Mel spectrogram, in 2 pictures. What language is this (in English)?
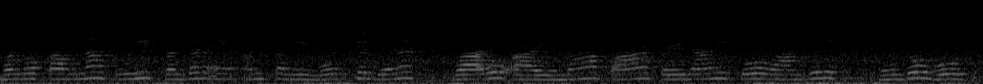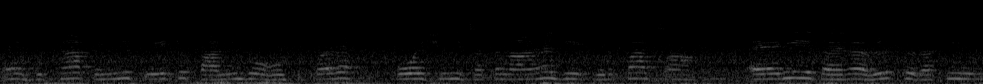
Sindhi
